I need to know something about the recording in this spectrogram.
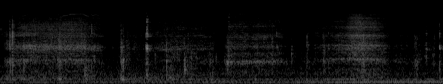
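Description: Faint handling sounds of a shrimp platter as a shrimp is picked out: soft rustling with a few light clicks, and a brief swell of rustle near the end.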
